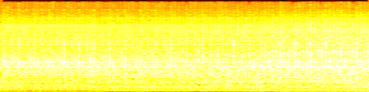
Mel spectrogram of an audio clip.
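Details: Mahindra Verito diesel with a complained-of rattle when reverse gear is engaged, tested in reverse while revving against the brake: even diesel clatter, no clunk or rattle; normal reverse engagement.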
